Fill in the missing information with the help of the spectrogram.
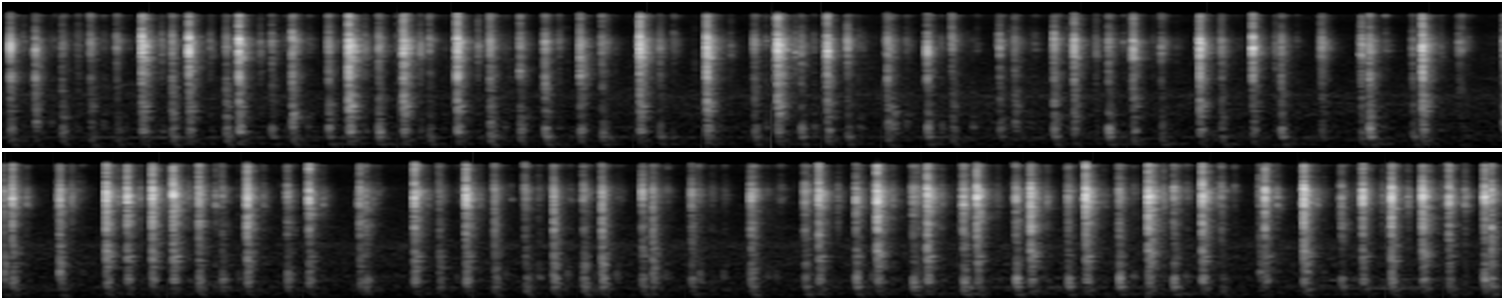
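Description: Both hands type with their fingertips on the plastic keys of a black laptop with a hollow body, set open on a table. A steady, rapid stream of short, bright, clicky taps comes through, each dying away almost instantly with little low end.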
